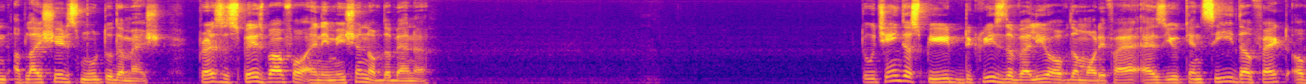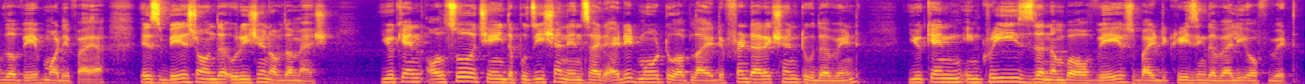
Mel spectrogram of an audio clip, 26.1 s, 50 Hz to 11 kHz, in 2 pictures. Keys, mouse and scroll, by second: 1.8 shift+middle click, 2.3-2.6 scroll down 1, 2.6 space, 4.1-6.1 middle drag, 6.1-7.3 scroll up 1, 7.3-8.7 middle drag, 8.7-11.7 drag, 15.4 scroll down 1, 15.6-16.5 middle drag, 16.5-17.1 scroll up 1, 17.1-26.1 middle drag.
